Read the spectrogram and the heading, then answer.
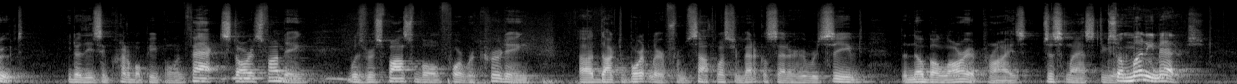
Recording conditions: live audience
